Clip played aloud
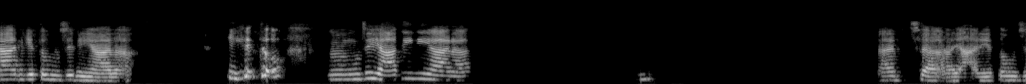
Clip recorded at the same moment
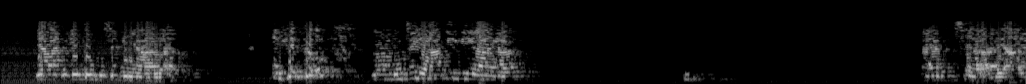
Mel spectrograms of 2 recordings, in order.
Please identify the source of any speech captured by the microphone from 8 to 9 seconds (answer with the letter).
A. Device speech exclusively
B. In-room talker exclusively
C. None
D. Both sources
C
